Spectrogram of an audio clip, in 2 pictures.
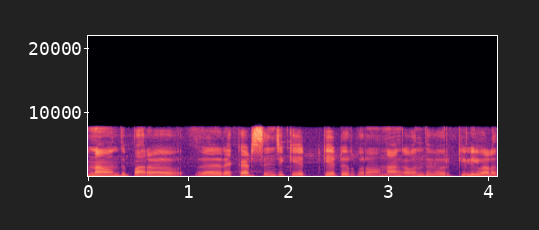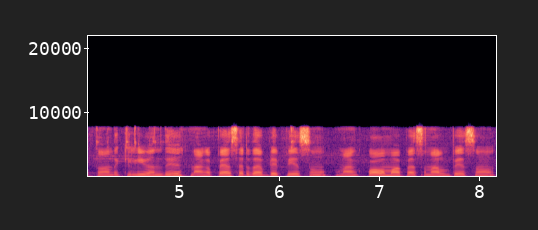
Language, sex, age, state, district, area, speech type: Tamil, female, 60+, Tamil Nadu, Tiruvannamalai, rural, spontaneous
